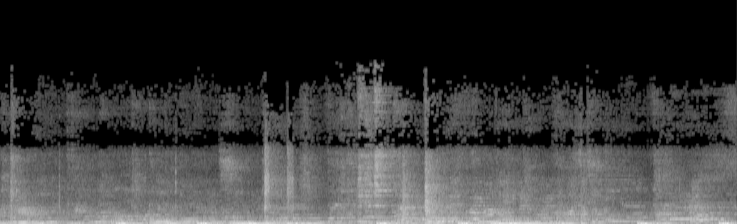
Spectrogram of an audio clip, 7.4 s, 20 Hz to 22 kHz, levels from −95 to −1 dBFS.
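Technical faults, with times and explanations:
2.70–2.94 s and 5.76–5.88 s, chunks out of order: a block of what sounds like 60 ms arrived late and played after its successors, jumbling the sound at the hard joins.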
